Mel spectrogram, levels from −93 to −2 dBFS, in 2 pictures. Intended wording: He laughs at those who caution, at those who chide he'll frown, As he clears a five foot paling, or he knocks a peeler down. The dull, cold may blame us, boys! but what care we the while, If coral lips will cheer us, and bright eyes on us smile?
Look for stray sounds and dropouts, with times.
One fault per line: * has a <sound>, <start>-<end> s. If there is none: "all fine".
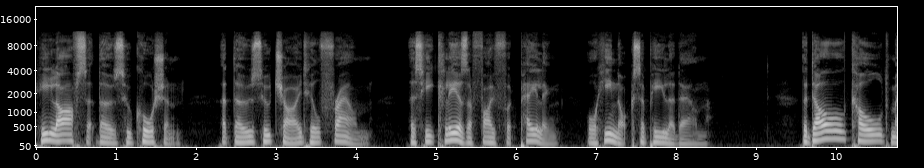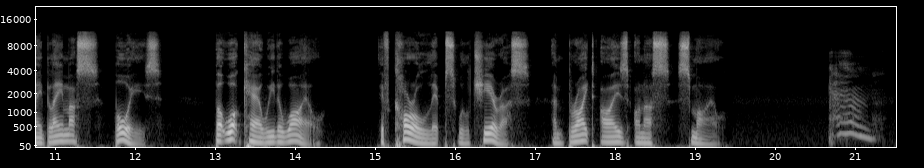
* has a throat clearing, 20.7-21.4 s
